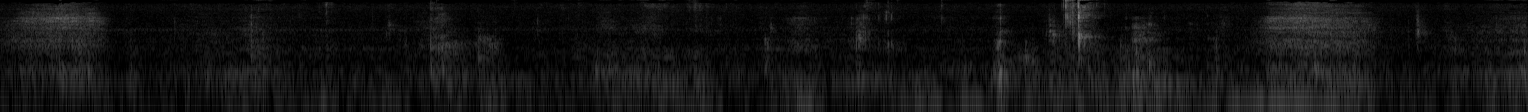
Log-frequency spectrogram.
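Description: Quiet close-up chewing and mouth sounds of someone eating chip-shop chips, with a few small wet clicks.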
